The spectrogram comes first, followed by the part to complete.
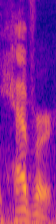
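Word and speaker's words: Havre: course is wrong and some people told me and corrected me thankfully that said that it's actually heever so we will let the city of Heather have her way get it and pronounce it the correct way from now on now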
